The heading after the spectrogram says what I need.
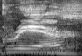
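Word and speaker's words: Gruyère: Is that how you pronounce it? Gruyere. Gruyere.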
